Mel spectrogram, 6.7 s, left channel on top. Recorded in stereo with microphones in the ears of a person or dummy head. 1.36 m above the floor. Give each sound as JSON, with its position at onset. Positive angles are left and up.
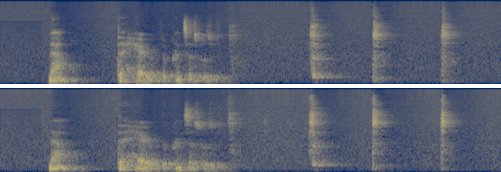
{"t": 0.7, "sound": "a man speaking", "side_deg": 65, "distance_m": 0.6}
{"t": 3.0, "sound": "tape being pulled", "side_deg": -20, "distance_m": 3.5}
